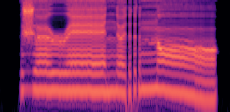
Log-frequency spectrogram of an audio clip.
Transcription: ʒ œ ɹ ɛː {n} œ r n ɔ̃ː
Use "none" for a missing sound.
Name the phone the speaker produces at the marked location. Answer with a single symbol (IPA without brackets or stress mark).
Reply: n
